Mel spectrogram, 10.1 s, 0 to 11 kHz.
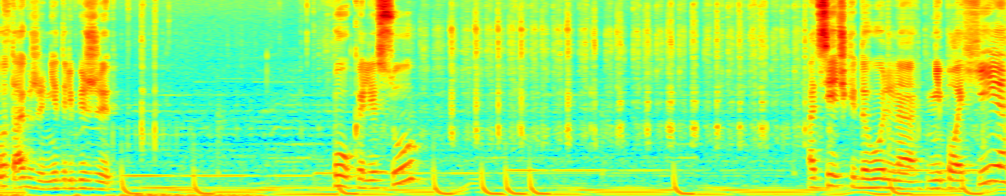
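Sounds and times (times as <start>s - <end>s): electronic music with deep bass: 1.2s - 10.0s
mouse scroll wheel ticking: 4.4s - 8.3s.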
